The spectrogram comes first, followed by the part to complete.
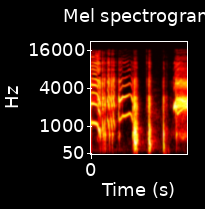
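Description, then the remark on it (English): A voice imitates a dolphin's laughing squeaks: a rapid run of high, chattering chirps, then a few short separate squeaks, ending in a sustained shrill squeal, fairly loud. “I feel like dolphins laugh. And it sounds a little bit like this.”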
